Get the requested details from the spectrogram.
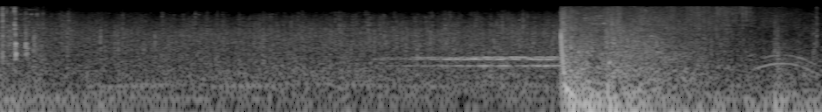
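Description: A rifle fires a short burst of loud shots.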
